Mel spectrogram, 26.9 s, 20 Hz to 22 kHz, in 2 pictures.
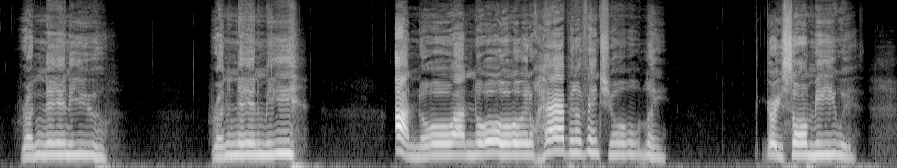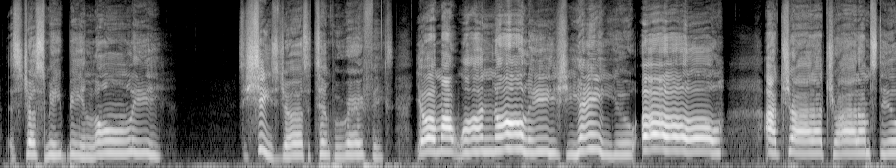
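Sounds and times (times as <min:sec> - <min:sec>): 
male vocals recorded with FET microphone: 0:00.3 - 0:01.8, 0:03.2 - 0:04.7, 0:05.9 - 0:10.0, 0:11.4 - 0:13.0, 0:13.6 - 0:16.0, 0:17.0 - 0:26.8.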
